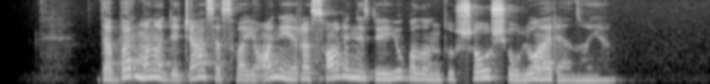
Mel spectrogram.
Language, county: Lithuanian, Kaunas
